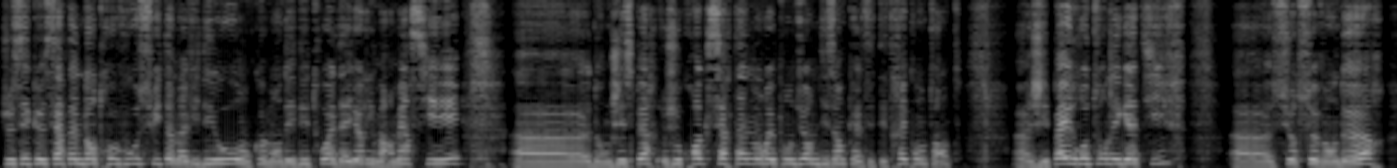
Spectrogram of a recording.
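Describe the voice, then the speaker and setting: A woman's voice: fairly high pitch, fairly even intonation, moderate pace, a little mellow. A woman hosting her own hobby channel at home, giving a casual, unscripted product review in a chatty, hesitant way full of fillers.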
